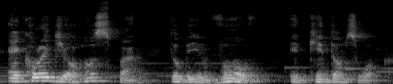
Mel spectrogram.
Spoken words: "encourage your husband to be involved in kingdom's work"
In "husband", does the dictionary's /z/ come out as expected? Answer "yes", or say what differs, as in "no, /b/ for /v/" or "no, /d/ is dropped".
no, /s/ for /z/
